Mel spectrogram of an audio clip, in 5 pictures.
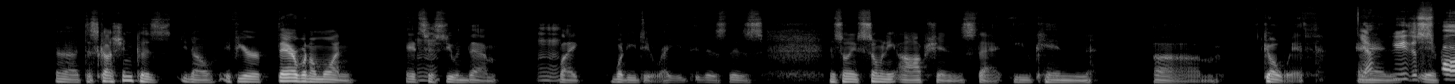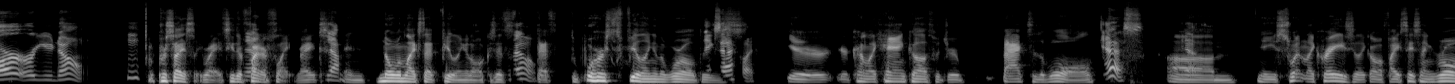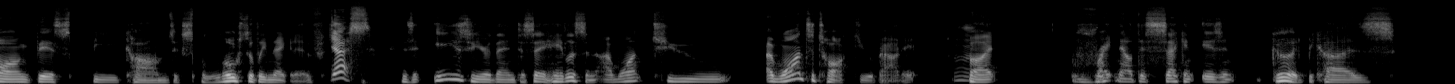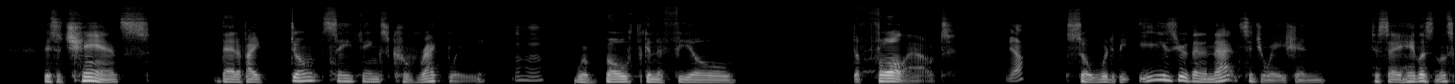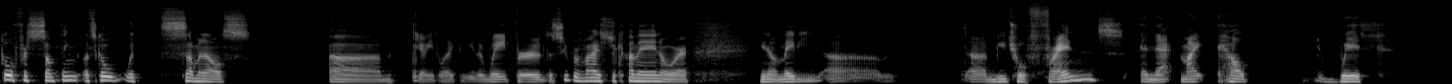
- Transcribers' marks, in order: chuckle; laughing while speaking: "worst"; stressed: "explosively"; other background noise
- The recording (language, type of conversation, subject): English, unstructured, Does talking about feelings help mental health?
- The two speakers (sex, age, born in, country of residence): female, 55-59, United States, United States; male, 40-44, United States, United States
